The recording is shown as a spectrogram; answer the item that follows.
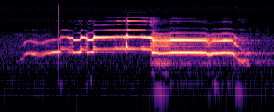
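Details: Elk bugling in Cataloochee Valley, Great Smoky Mountains National Park: a clear, flute-like whistle that climbs, holds high and steady, then slides down.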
